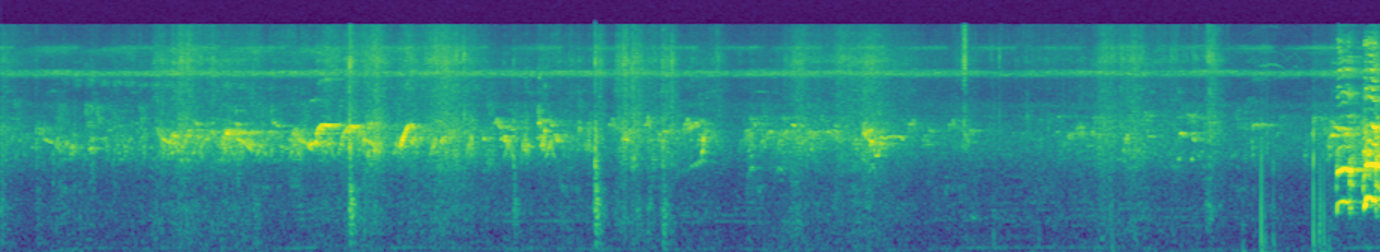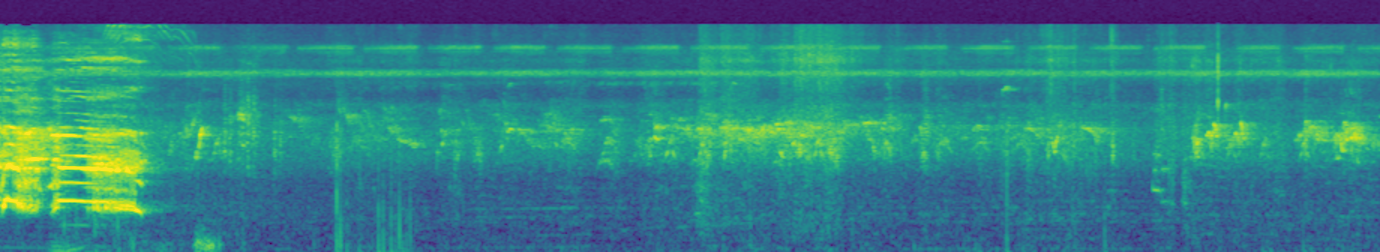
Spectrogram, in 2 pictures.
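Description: A rooster crows once, loud and about two seconds long, about halfway through, over steady background chirping of birds.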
